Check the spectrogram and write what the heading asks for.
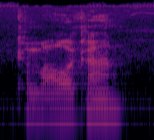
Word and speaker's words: Kamala Khan: So it has her and Kamala Khan, Miss Marvel, in it. – Kamala Khan? Yeah. I mean, I like Kamala Khan, so. – What did I say? – I think you're saying it right.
